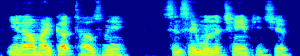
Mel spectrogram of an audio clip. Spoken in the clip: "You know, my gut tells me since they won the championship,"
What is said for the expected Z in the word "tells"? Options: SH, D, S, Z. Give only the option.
Z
